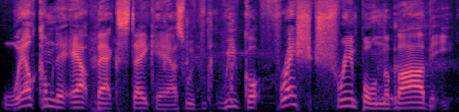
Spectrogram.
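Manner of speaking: hammed-up Australian commercial announcer; Australian steakhouse commercial. Shown as a demonstration. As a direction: do a hearty Aussie restaurant ad voice. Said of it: "this is my impersonation of an Outback Steakhouse commercial".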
